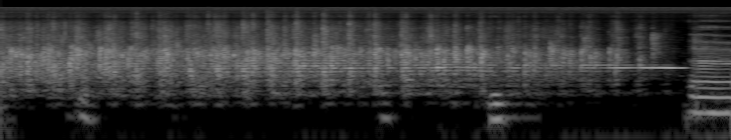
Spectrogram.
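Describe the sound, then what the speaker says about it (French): An audience at a panel discussion on artificial intelligence and drones applauds the panelists with dense, sustained clapping for nearly seven seconds. The applause cuts off abruptly at the end. "merci à nos panélistes que je vous invite à applaudir"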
